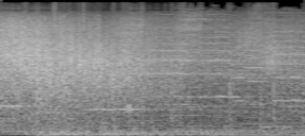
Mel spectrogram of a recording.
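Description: An explosive blast from the Brionac weapon in the Trails of Cold Steel III video game: a loud, sustained booming roar with dense crackling, filling the whole moment without any voices.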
